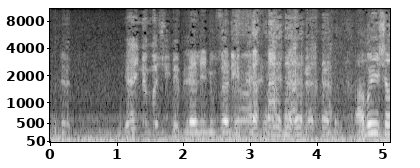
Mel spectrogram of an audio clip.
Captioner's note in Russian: смех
